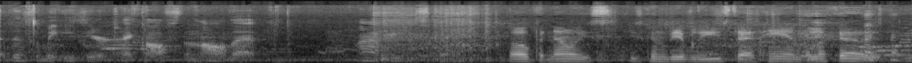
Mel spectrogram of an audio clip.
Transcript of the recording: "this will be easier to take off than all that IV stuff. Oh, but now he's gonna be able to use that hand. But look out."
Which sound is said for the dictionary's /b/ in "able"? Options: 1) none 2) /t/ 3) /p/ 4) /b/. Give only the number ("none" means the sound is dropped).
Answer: 1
